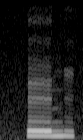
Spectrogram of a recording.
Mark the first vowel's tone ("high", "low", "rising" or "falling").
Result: high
